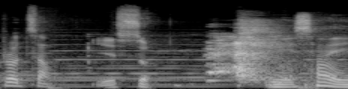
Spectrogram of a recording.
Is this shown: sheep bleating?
no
